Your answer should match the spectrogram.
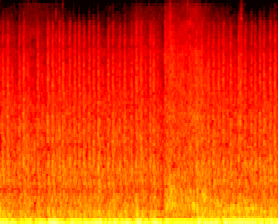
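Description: Rapid gunfire from the Mako vehicle in the Mass Effect video game, firing up an incline as a dense, continuous barrage of shots over a heavy low rumble, loud and with no talking.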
